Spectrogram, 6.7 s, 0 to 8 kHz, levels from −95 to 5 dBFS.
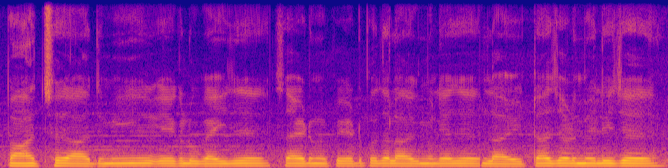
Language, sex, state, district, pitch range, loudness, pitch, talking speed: Marwari, male, Rajasthan, Churu, 115-120 Hz, -14 LUFS, 115 Hz, 160 wpm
